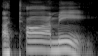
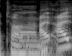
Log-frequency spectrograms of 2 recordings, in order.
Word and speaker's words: Tomi: She Tommie. No, Tomi. Oh, so Tommy. Tomi, yeah, Tommy. I pronounce it Tommy. Am I saying that right, Eric? I think it's Tommy.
